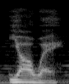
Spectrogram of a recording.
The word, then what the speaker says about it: Yahweh: Today, it is commonly pronounced as Yahweh.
